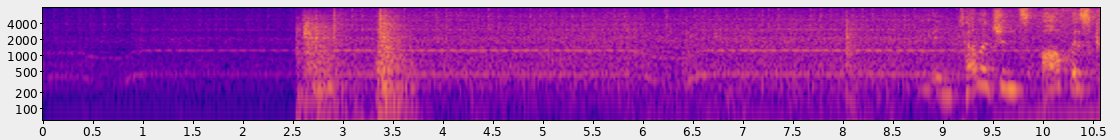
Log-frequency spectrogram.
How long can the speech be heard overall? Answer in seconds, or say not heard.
2 s.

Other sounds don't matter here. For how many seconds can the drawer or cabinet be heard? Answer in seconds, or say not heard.
3 s.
